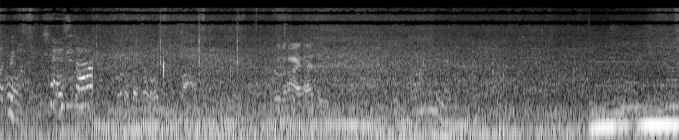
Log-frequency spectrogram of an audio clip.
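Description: City street traffic: a motor vehicle engine running nearby with a steady low hum, getting louder near the end. Scattered voices of passers-by sound over it.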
